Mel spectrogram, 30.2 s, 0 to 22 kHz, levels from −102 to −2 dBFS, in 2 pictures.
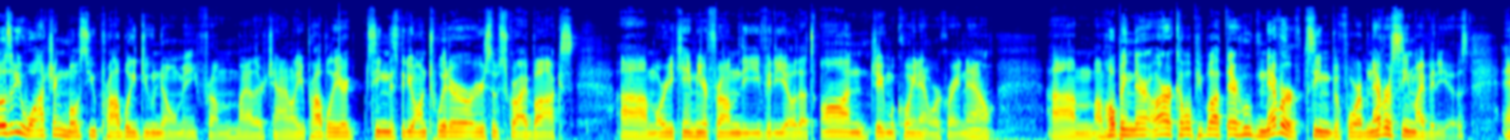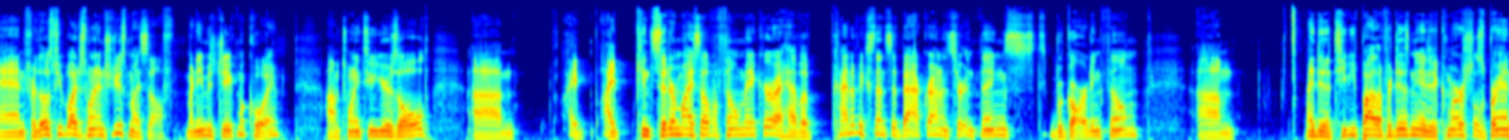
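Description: No technical faults can be heard anywhere in the recording.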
